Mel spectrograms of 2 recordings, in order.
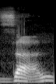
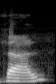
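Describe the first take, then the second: First: It begins with a plain z sound. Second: It begins with a th-like sound. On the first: The speaker calls it wrong. "it's not zal" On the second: The speaker calls it right. "th plus z, and it will has this uh, sound that comes from the tip of your tongue"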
